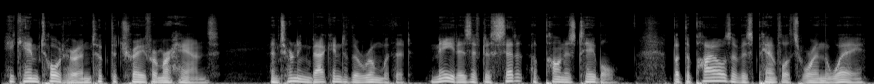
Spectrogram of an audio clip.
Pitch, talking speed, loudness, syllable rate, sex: 105 Hz, 260 wpm, -19 LUFS, 6.3 syllables/s, male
